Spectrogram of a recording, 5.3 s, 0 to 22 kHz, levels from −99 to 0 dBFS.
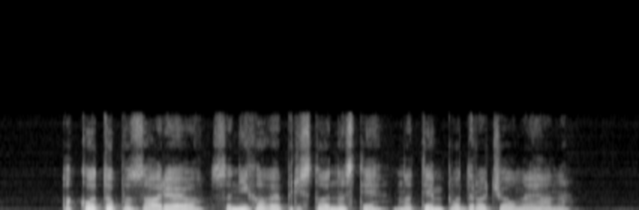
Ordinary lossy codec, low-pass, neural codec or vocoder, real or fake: none; 9.9 kHz; codec, 24 kHz, 6 kbps, HILCodec; fake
